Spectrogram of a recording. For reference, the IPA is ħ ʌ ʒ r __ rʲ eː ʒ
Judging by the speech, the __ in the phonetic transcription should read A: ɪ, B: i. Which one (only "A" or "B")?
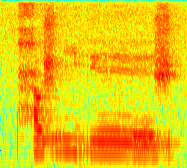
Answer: B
